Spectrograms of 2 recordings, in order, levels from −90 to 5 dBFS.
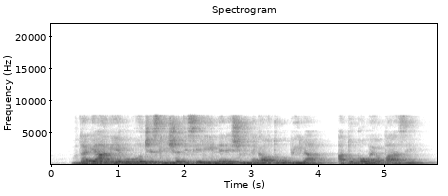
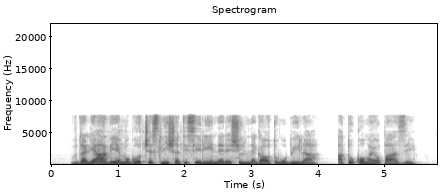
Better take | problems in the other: second | room echo; dies away in 0.8 s

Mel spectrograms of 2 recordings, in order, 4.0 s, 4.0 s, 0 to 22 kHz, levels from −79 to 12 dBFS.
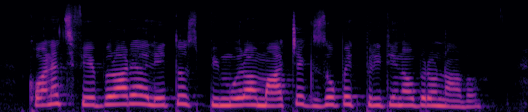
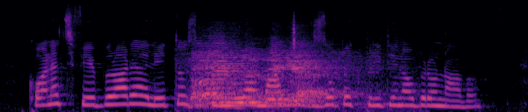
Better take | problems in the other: first | background sound (Subway, metro, underground); 1 dB above the speech

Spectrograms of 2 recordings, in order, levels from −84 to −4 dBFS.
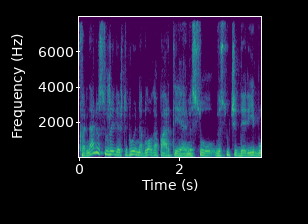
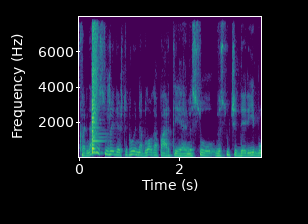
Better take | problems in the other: first | background sound (Snare drum); 5 dB above the speech

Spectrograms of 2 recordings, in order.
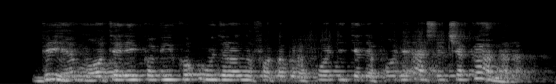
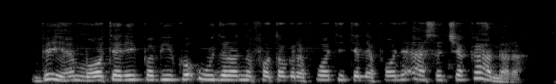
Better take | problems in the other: second | noise reduction (neural separator model SepFormer DNS4)

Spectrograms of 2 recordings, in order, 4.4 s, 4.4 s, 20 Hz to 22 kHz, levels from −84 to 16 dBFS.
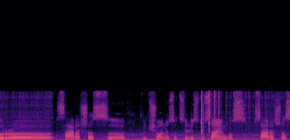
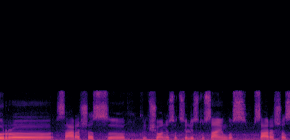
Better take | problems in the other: second | background sound (Coin (dropping)); 18 dB below the speech

